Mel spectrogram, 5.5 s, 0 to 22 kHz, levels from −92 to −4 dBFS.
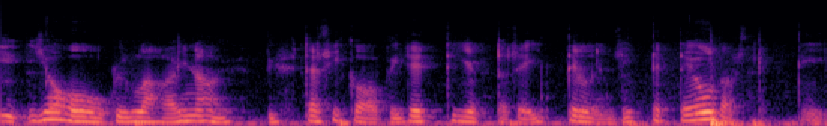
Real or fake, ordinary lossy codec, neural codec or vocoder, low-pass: fake; none; vocoder, 44.1 kHz, 128 mel bands every 256 samples, BigVGAN v2; 19.8 kHz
